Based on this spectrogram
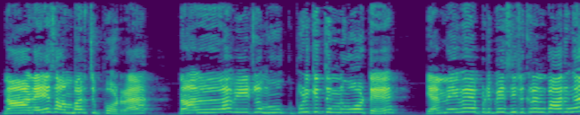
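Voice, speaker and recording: A woman doing a grumbling cartoon husband, highish voice, complains to the audience, aggrieved. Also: a little fast, a bit bright. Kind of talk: cartoon comedy voice acting.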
